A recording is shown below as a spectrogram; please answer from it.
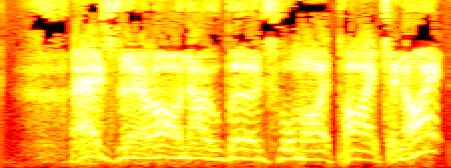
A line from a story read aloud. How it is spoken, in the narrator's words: he shouted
